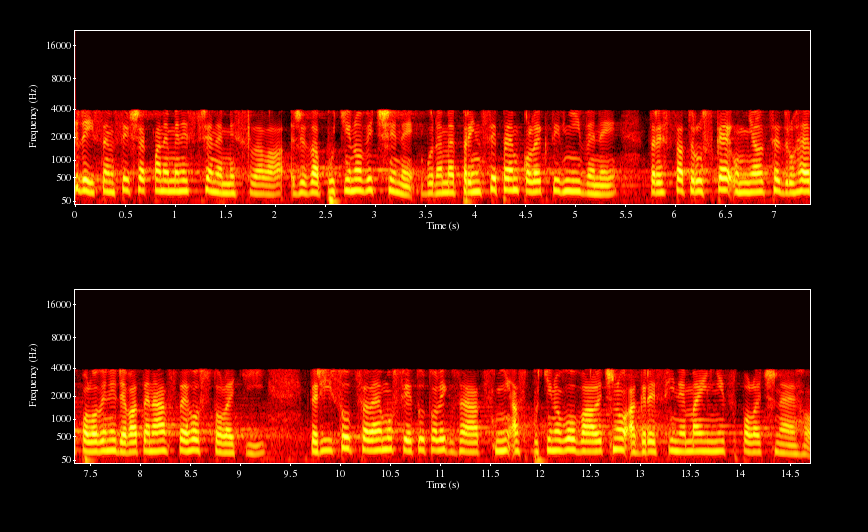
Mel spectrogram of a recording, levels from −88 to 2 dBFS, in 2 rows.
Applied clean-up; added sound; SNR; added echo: none; none; none; none.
